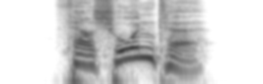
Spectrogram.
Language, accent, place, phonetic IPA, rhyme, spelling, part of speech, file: German, Germany, Berlin, [fɛɐ̯ˈʃoːntə], -oːntə, verschonte, adjective / verb, De-verschonte.ogg
- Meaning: inflection of verschonen: 1. first/third-person singular preterite 2. first/third-person singular subjunctive II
